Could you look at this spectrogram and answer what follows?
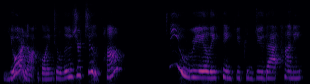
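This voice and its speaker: A patient, indulgent grandfather from a children's storybook, voiced by a woman. The questions are gentle and rise high with lively swings. The room is echoey. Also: slow, full character voice. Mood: gently doubtful. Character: kindly, patient grandfather humoring his granddaughter. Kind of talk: children's storybook read-aloud.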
